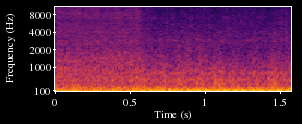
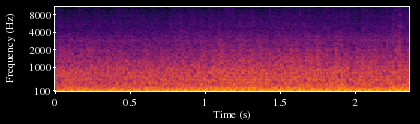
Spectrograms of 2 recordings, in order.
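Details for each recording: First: 1956 Chevy Bel Air V8 after swapping the carburetor: deep rumble that picks up cleanly as the throttle is blipped, no stumble or hesitation; throttle response sounds healthy. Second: 1956 Chevy Bel Air hot rod on its first drive: a deep, uneven rumble that sags and stumbles under throttle as it bogs toward shutting off. Owner blames the carburetor and considers swapping in a 600 carb.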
